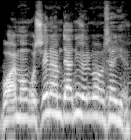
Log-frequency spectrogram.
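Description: A man with a high voice gives a conversational sermon, joking with his listeners and breaking into loud outbursts. A live crowd is clearly heard behind him at the gathering. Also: fairly even intonation. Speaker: preacher.

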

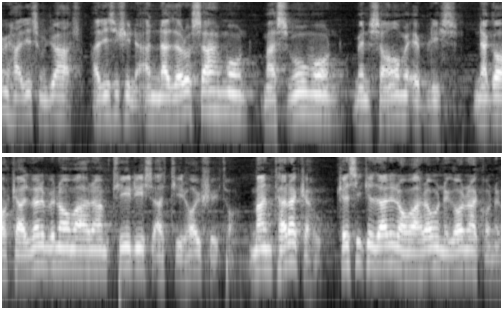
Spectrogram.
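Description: A man in his late seventies preaching a sermon. He recites old religious sayings slowly, then explains them in plain, folksy speech and tells stories from his youth. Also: medium pitch, gravelly. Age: late 70s. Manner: reminiscing, folksy storytelling. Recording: long hall reverb.

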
